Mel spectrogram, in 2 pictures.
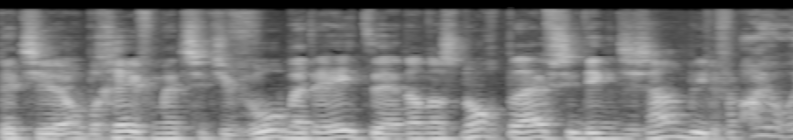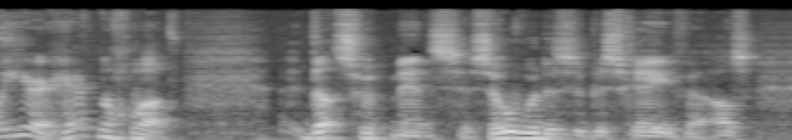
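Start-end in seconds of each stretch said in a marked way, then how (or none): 3.8-4.9 lightly voiced eager host, pitched up; a hint of pressing food on a guest, higher; insistent host. Warm parents offering yet another snack, lightly acted insistent host.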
